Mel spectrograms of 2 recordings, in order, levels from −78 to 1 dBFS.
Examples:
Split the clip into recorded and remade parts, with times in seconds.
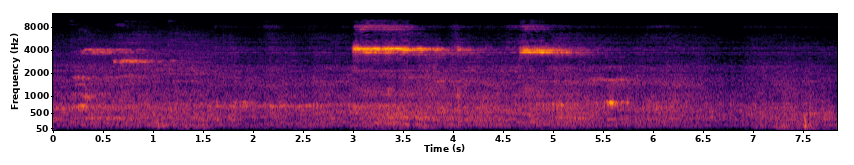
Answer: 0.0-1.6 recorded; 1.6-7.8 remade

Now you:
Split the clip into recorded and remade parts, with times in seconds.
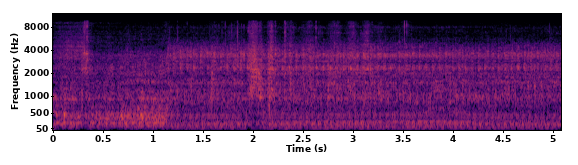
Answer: 0.0-0.7 remade; 0.7-5.1 recorded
